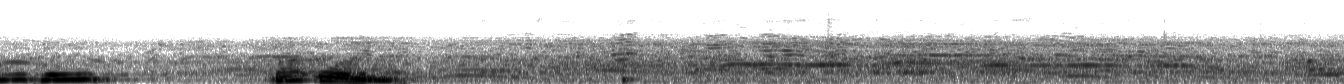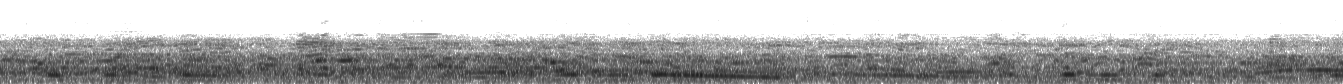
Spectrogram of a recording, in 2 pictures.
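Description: A crowd of young men and women talk and call out over each other outdoors.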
